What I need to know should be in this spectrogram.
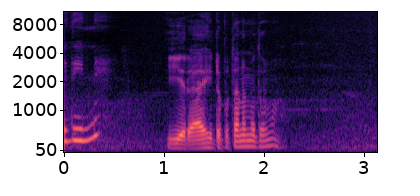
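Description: A young man speaks sharply.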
